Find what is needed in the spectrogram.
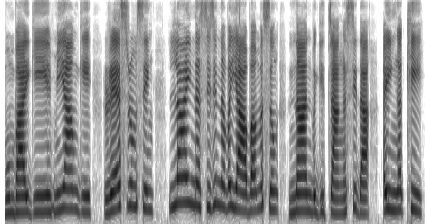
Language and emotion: Manipuri, surprised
